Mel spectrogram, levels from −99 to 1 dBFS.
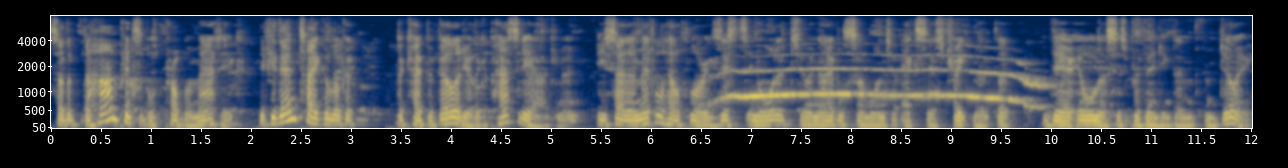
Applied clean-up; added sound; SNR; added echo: classical method WPE with log-MMSE.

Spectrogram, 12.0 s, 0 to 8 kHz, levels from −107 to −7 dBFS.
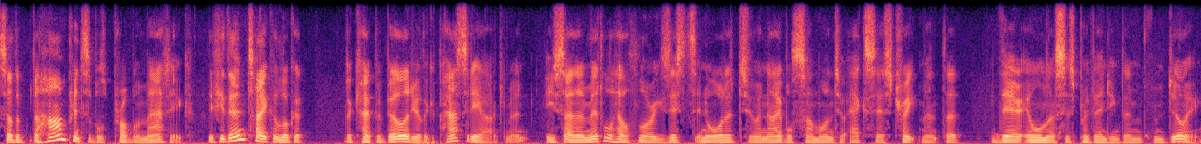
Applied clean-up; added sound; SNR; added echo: none; none; none; none.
